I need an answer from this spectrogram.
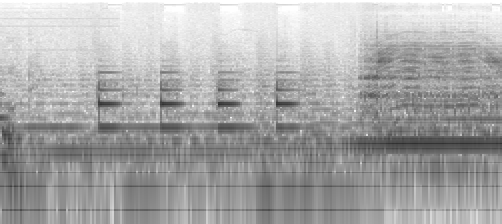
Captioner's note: machine beeping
